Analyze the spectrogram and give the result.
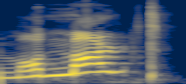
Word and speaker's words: Montmartre: He arrives in Montmartre.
